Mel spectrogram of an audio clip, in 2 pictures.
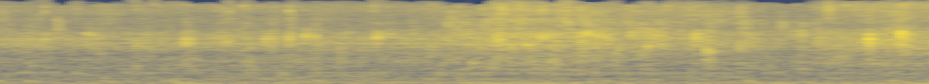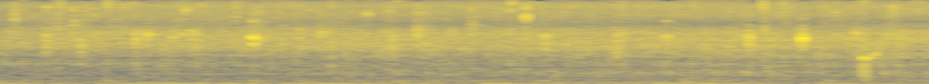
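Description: Sweet potato slices frying in a pan of hot oil: a steady sizzle full of small crackles and pops, growing louder about two seconds in.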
